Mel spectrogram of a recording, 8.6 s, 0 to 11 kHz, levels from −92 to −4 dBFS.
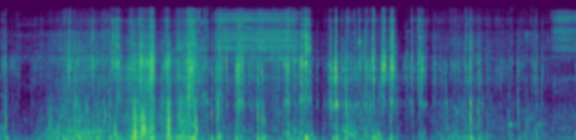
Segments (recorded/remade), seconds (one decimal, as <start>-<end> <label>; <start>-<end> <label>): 0.0-1.9 recorded; 1.9-2.9 remade; 2.9-8.6 recorded

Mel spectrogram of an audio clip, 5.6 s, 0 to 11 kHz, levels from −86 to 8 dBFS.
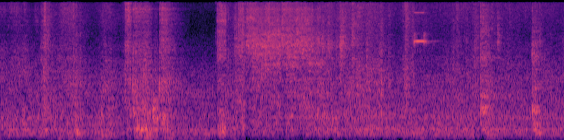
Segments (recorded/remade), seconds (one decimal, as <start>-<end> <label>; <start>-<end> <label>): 0.0-0.5 remade; 0.5-2.4 recorded; 2.4-3.2 remade; 3.2-5.6 recorded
